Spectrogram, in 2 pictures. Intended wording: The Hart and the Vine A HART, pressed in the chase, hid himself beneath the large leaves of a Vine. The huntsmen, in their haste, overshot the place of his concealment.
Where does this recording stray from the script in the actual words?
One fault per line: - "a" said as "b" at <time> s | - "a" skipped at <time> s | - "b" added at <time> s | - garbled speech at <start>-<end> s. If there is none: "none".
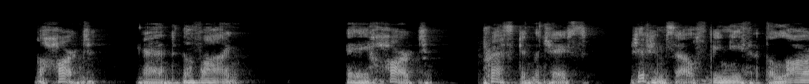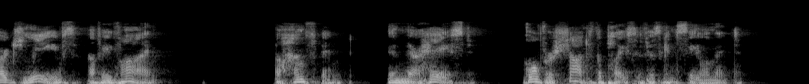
none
